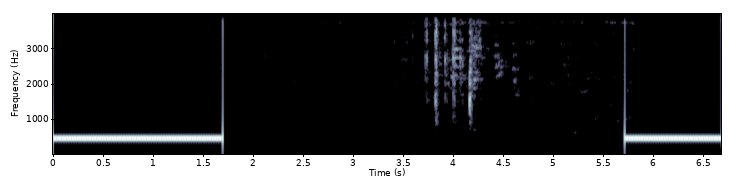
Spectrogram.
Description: Ringback tone (North America), 440 + 480 Hz.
